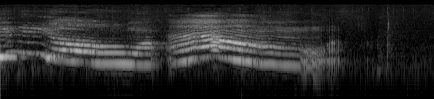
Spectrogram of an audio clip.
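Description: A young girl sings out brightly close by.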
